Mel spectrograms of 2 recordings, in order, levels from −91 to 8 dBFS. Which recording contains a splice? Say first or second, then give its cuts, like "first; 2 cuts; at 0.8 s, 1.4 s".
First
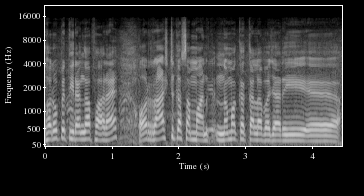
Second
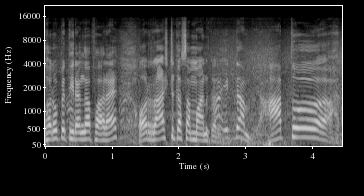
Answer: first; 1 cut; at 2.5 s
